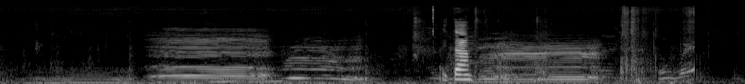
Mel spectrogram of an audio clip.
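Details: Bawling calves in Campeche, Mexico, on 20 August 2022: two long, rich harmonic moos, the first rising then falling, the second strained and wavering, with a sharp knock between and faint human voices.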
